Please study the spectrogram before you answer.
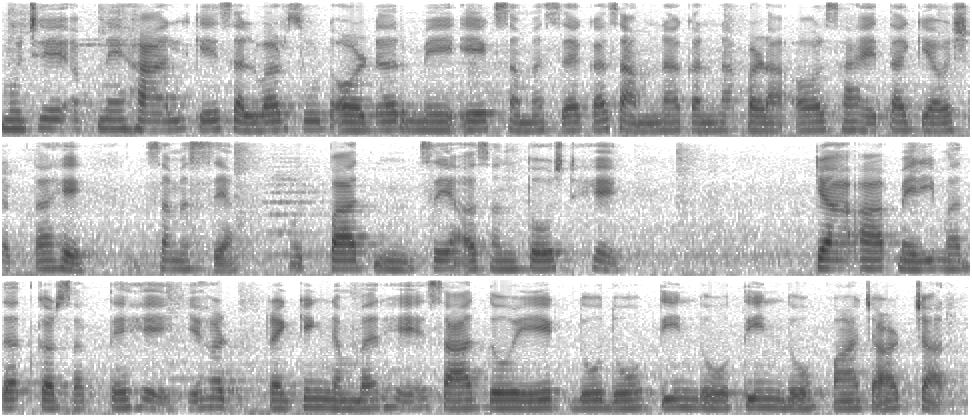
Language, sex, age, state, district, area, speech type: Hindi, female, 45-60, Madhya Pradesh, Harda, urban, read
